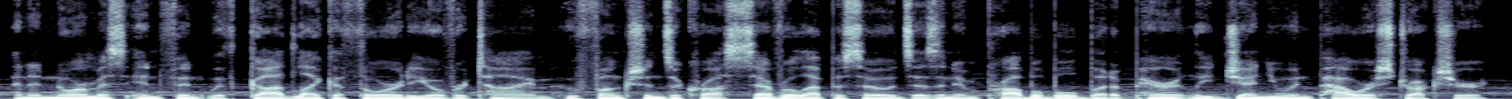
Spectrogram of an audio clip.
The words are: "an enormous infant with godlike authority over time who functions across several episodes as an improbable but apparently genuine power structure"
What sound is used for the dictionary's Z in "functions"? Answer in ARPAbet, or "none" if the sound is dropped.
Z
